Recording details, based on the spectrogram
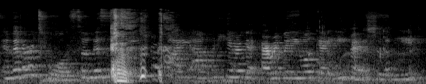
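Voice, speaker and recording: A woman's voice: sits high, lively intonation, quick pace, crowd noise. An American woman giving a live product training, speaking informally and putting questions to her audience. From lives in Utah, United States. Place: large room with an audience. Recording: echoey room, distant mic, noisy.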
